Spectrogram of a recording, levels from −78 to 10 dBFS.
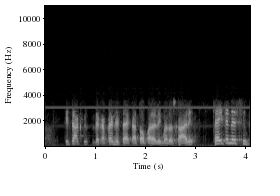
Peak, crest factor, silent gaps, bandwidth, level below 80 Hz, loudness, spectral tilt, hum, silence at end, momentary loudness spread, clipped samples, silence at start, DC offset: -10 dBFS; 14 dB; none; 7.6 kHz; -64 dBFS; -24 LUFS; -6 dB/octave; none; 0 s; 7 LU; under 0.1%; 0 s; under 0.1%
